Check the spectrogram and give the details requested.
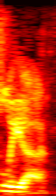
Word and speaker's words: Leah: Okay, my name is Unique, and I want to make sure I'm pronouncing your name right. Is it Leah or Leah? It's Leah. Leah, got it.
